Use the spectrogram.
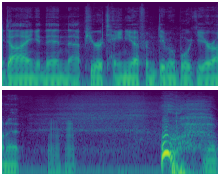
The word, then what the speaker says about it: Dimmu Borgir: Dimmu Borgir.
